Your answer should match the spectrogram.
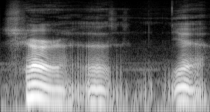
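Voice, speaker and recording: A man's voice: extremely low pitch, drawn-out words, vocal fry, a little mellow, slight background noise, heavily acted. A man voicing an uneasy, defensive police officer in an audiobook, hesitant and brusque, covering dread with humor. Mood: shaky reassurance. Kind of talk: audiobook character dialogue.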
